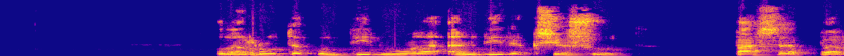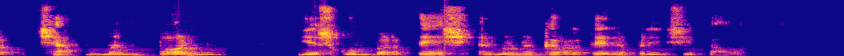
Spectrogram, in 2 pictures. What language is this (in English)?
Catalan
